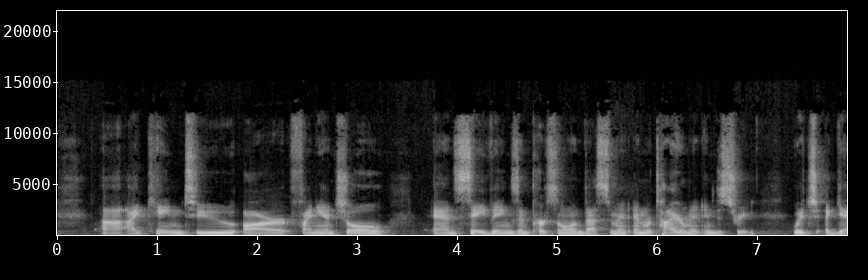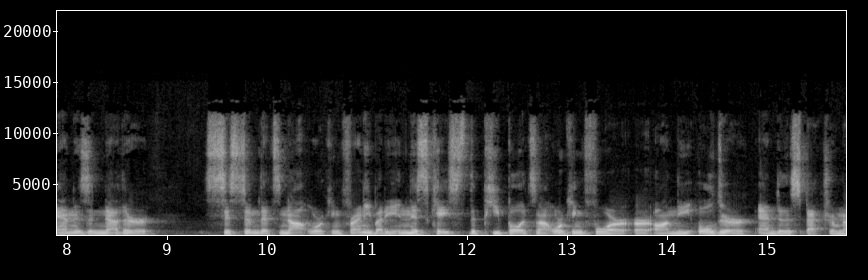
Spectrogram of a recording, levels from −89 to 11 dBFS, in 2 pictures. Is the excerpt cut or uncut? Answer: uncut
